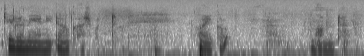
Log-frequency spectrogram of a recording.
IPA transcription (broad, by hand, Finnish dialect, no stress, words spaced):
kyl mie niːtæ oː kɑsʋɑtːɑnt ɑikɑ montɑ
